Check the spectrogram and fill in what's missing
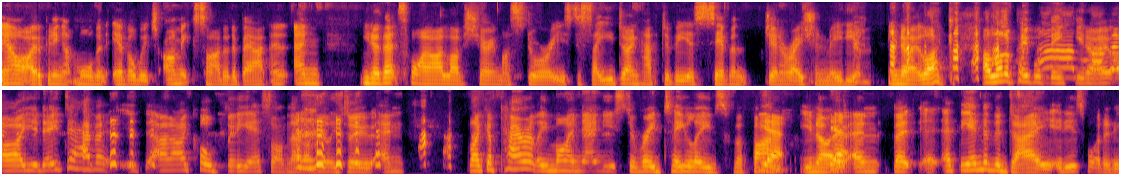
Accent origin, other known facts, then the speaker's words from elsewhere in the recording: near Daylesford, Victoria, Australia; not far from my hometown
